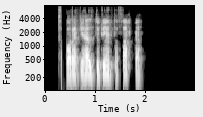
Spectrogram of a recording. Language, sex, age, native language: Icelandic, male, 30-39, Icelandic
